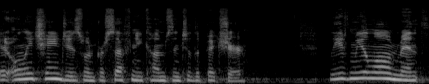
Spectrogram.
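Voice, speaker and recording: Moderate speed from a woman, backed by music. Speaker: author reading own book. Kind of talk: read story, audiobook narration.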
